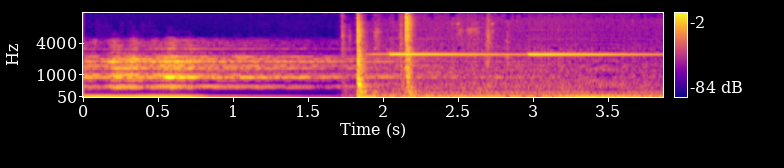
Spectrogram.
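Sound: car pulling up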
